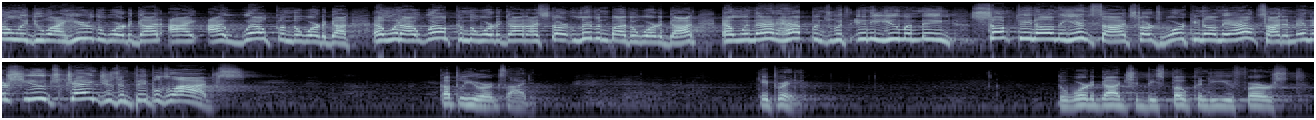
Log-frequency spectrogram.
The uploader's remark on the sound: Recorded live during our Sunday morning service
